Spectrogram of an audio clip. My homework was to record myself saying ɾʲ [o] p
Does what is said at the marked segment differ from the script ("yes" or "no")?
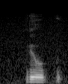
yes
